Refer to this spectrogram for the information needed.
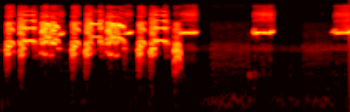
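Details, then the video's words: Grey francolin calling in a loud, harsh, rapid burst of squawking notes with ringing tones, then three separate sharp, high, clipped notes at intervals after a brief pause. "dakhni teter bird ki awaz"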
